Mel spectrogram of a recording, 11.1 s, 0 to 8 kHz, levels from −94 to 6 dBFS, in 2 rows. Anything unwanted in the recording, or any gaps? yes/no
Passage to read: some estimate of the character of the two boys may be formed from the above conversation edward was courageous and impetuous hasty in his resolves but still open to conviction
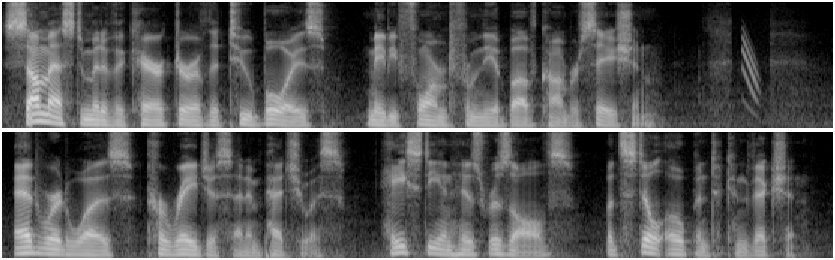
yes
